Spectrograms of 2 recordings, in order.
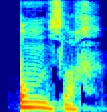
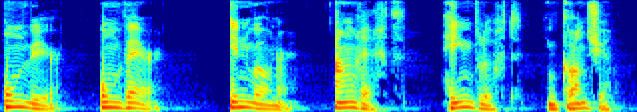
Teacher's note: you won't bring your tongue or lips all the way into that N or M position. You'll just skip that and go straight to the next sound.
